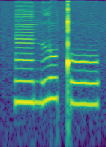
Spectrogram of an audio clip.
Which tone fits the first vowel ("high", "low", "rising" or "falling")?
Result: low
